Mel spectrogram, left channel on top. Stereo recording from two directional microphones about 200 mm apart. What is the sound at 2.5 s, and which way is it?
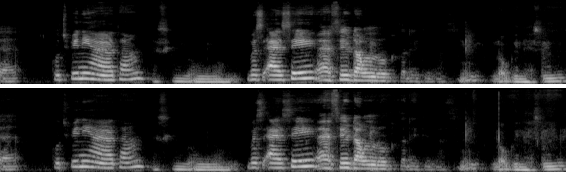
Speech, 45° left (ahead or behind).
